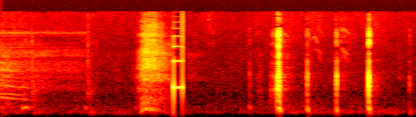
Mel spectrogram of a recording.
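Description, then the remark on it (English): A single short, high electronic chirp like a smoke alarm's low-battery beep sounds once, loud, after a brief breathy rush, followed by several sharp, scattered clicks. “I gotta go change my batteries. And my smoke alarm.”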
